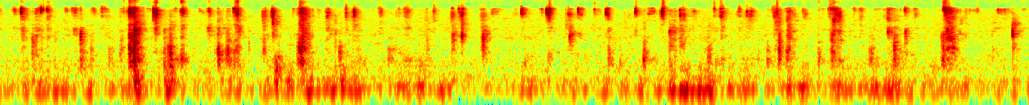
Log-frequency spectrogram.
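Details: Cat chewing wet food in a close-up eating recording: a steady stream of sharp, moist clicks and licks, irregular and dense, with an occasional louder bite and a soft low rumble beneath.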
